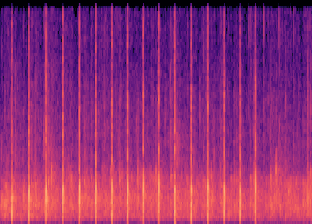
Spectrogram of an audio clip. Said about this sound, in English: So, uh, can we give a round of applause for our panelists?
